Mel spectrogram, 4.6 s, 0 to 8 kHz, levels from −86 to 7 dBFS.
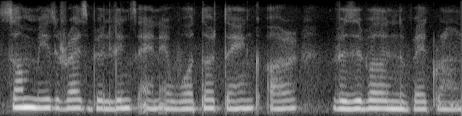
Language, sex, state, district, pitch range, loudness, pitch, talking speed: English, female, Arunachal Pradesh, Lower Dibang Valley, 195-215 Hz, -16 LUFS, 205 Hz, 170 wpm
